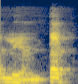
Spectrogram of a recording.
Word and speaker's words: lealtad: En la sílaba tat. Lealtad.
